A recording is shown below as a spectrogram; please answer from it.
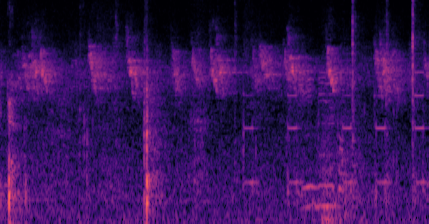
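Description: Small birds chirping over and over, short falling chirps about three a second, with one sharp click about one and a half seconds in.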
